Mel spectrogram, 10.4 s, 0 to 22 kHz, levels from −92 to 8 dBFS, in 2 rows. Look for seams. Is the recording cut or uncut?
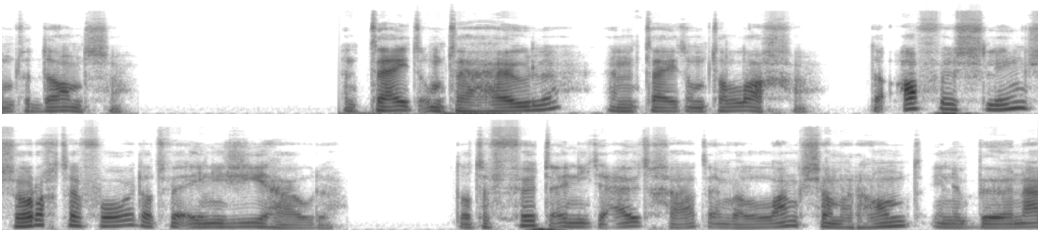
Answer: cut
